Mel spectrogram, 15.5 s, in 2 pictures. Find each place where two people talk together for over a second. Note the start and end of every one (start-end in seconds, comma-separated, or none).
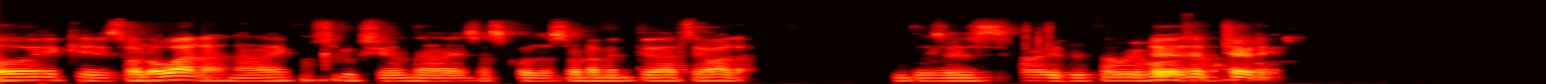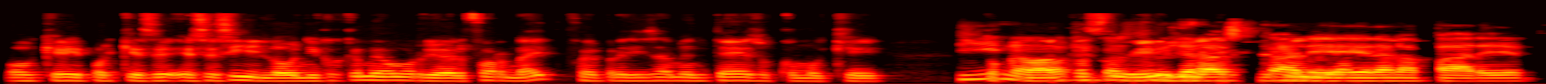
12.6-14.5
